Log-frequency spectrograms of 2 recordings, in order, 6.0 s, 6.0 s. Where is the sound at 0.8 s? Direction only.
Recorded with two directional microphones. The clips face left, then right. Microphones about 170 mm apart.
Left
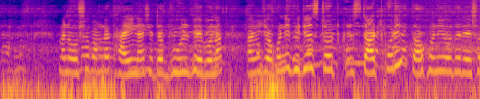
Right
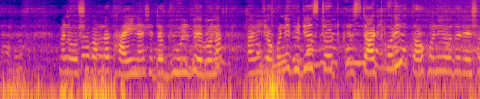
35° left (ahead or behind).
